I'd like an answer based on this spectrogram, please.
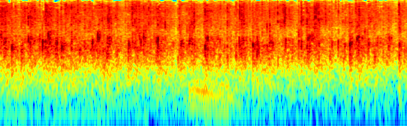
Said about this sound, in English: Okay. Four people are accepting Christ into their lives. That's awesome. That's fantastic. Come on, give them a big round of applause.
